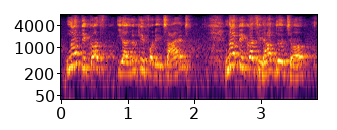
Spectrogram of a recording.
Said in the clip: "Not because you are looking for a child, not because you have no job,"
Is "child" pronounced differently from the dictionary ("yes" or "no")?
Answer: no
